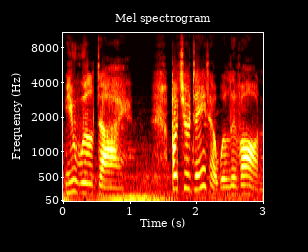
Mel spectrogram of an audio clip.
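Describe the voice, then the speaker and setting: A woman's voice: lowish voice, sing-song, a little slow, sharp tone, exaggerated voice. An actress playing a cold, contemptuous female scientist villain in a video game, with clinical, disdainful, theatrical delivery over music. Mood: menacing.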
